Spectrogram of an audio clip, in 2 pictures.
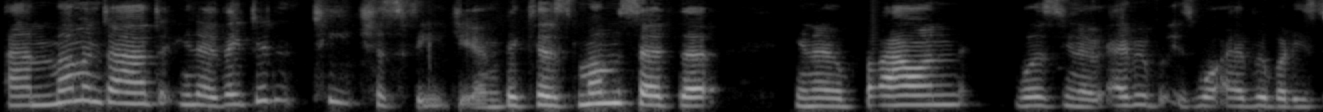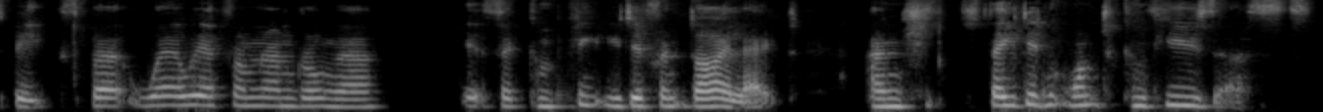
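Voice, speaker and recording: A woman's voice: on the high side, steady tone, brisk, darkish tone. A middle-aged woman with a British accent, sharing personal reflections in an earnest, heartfelt way and often saying "you know" as she talks. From England. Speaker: panel guest.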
